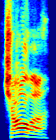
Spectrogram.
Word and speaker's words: T'Challa: T'Challa, which is how I'm going to pronounce it tonight, by the way, T silent. T'Challa battles the Klan.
